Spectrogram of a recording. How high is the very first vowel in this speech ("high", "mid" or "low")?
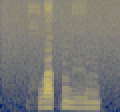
low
